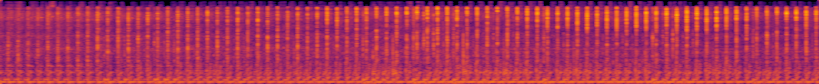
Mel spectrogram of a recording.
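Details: Motorcycle after velocity stacks and two shims were fitted, running very well after a test ride, with the deceleration pops now gone: deep, steady thumping idle at about two beats per second, even with no popping; normal idle.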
